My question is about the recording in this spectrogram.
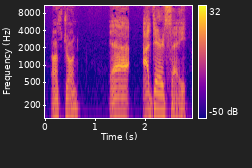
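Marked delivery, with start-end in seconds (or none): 1.3-2.9 slow, higher, offhand reply; indifferent. A narrator's reading. Scarecrow answers whether it's a boy, indifferently. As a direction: drag it out as if uninterested. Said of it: "replied Gummidge indifferently".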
